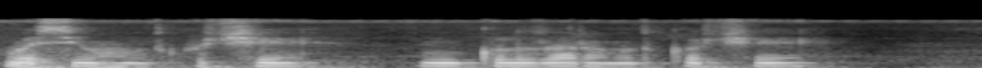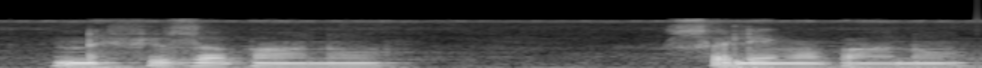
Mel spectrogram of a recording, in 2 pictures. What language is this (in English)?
Kashmiri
